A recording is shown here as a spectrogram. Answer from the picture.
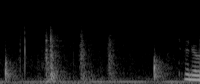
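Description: Radio-drama sound effects: about six light knocks and clicks, irregularly spaced, as someone moves into a closet at gunpoint. A steady low hum from the old broadcast recording runs underneath.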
